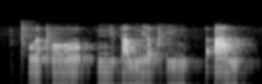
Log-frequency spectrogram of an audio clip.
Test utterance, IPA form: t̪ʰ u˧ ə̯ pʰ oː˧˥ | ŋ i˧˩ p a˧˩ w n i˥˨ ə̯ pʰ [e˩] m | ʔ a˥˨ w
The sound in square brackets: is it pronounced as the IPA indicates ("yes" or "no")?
no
